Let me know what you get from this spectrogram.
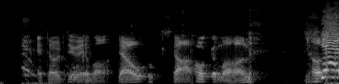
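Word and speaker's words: Pokémon: do it don't stop pokemon yeah it's pocket monster so there's an e there not an eye and he says like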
